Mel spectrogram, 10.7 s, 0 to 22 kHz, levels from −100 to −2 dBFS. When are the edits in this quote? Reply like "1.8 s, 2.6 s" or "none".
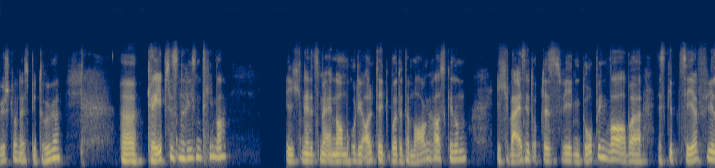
none

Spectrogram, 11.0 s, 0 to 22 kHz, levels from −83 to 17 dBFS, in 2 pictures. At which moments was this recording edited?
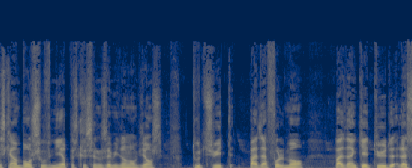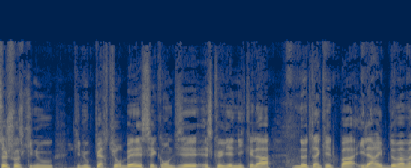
6.3 s

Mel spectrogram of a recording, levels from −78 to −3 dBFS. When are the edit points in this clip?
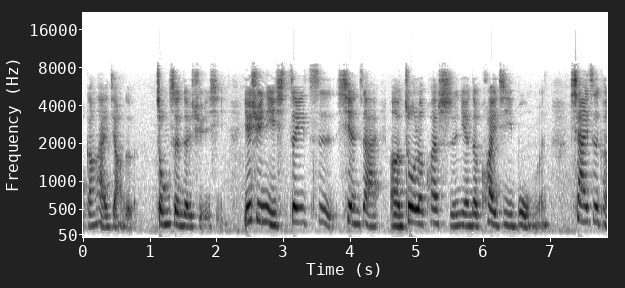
4.5 s

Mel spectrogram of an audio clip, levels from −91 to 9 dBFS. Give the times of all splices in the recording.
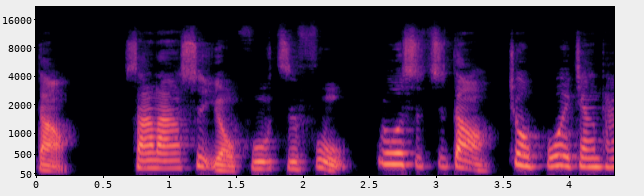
2.4 s

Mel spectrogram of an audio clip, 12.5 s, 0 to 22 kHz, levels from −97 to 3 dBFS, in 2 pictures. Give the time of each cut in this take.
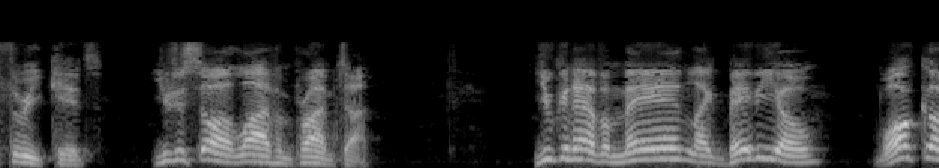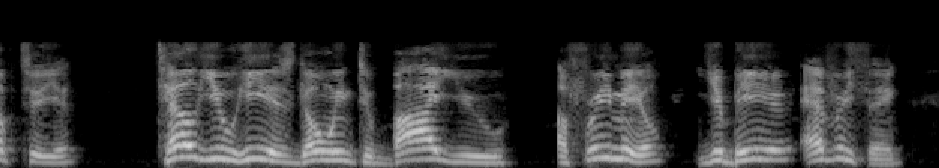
none

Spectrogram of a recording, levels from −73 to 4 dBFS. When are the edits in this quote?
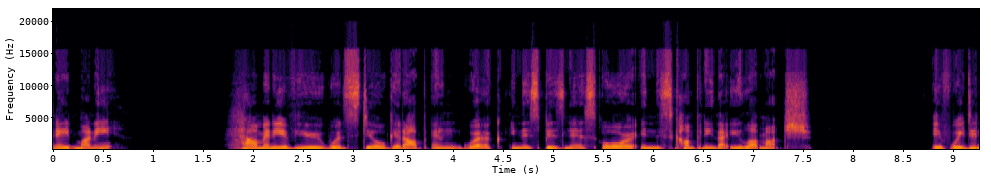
4.1 s, 7.1 s

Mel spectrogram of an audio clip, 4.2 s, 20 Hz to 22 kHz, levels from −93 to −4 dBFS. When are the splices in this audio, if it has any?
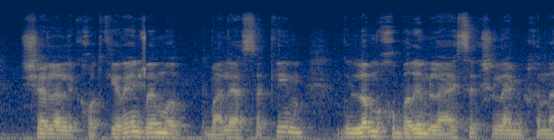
1.1 s, 1.5 s, 2.5 s

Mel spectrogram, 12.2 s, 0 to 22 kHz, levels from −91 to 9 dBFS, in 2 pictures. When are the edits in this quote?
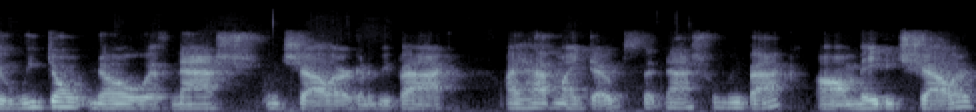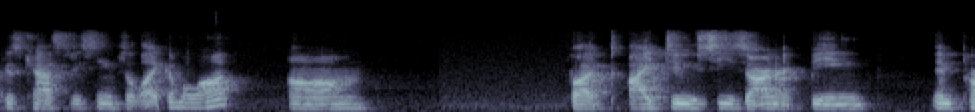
5.0 s

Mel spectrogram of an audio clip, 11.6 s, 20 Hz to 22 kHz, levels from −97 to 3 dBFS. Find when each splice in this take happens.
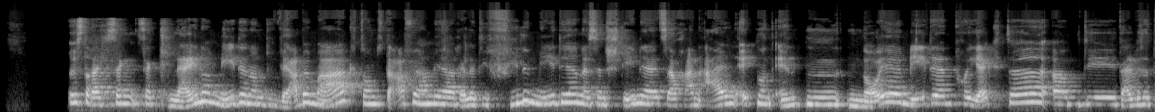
none

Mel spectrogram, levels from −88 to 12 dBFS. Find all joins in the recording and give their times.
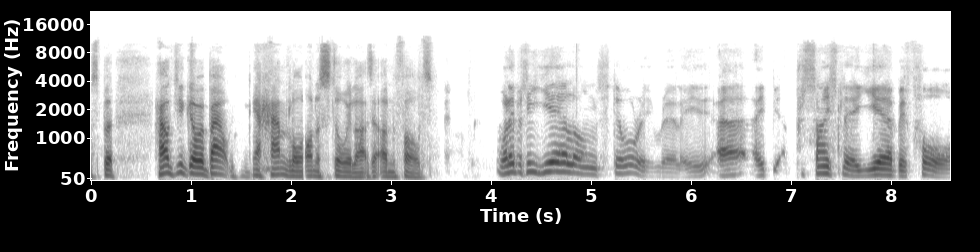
1.6 s, 2.1 s, 2.8 s

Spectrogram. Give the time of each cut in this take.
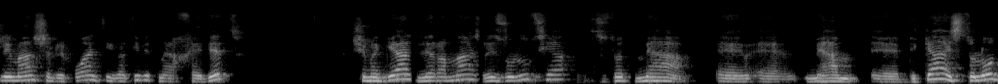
4.1 s, 4.8 s, 5.8 s, 6.3 s

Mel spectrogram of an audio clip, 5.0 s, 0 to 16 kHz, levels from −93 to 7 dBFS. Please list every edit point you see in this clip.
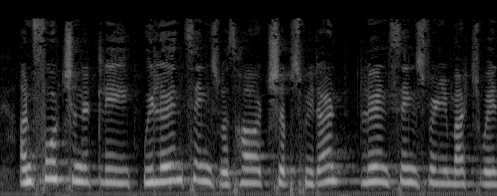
1.4 s

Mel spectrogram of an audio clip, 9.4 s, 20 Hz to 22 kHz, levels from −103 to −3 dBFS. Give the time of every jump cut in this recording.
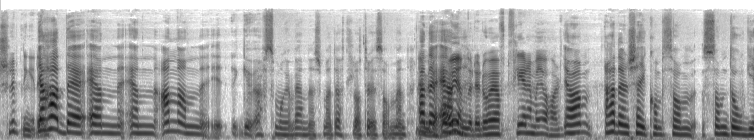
5.2 s

